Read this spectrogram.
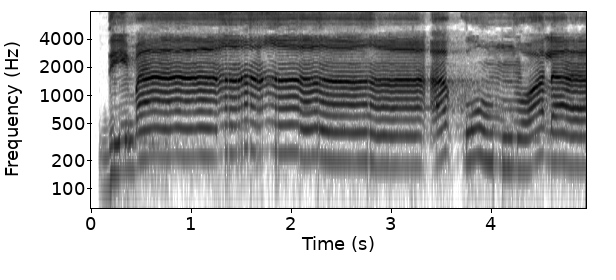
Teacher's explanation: اس لیے کہ حروف مدہ کے بعد حمزہ اسی کلمے میں تو مد متصل ہوتا ہے اور اس میں توسط اور طول ہے، یعنی 3 الف اور 5 الف تک اس کو کھینچ کے پڑھ سکتے ہیں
